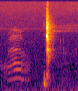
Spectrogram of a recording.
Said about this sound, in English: Kitty! Hello, kitty. Did you want something?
